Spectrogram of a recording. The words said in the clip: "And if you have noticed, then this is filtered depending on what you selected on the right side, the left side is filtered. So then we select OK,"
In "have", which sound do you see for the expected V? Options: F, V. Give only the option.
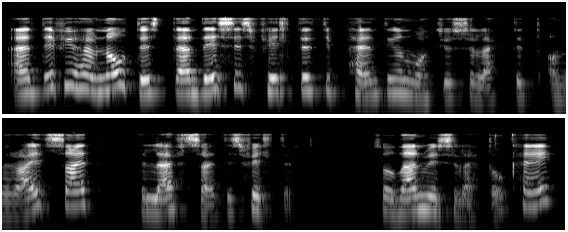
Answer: V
